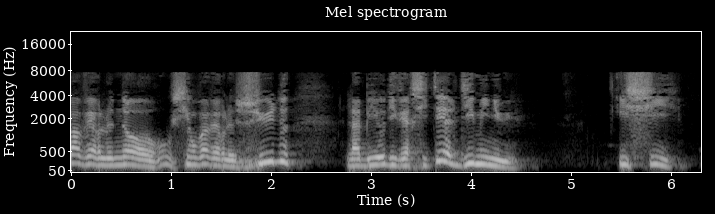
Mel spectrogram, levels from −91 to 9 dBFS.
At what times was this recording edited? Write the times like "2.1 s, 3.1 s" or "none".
none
